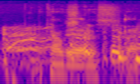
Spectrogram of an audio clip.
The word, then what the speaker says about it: Bukauskas: Tell us it. Bukauskas. You lot said it wrong.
